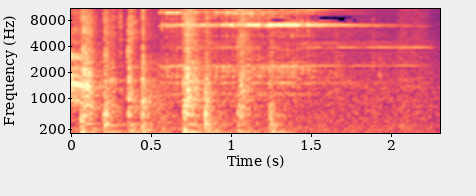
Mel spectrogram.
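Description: Whack a Banker arcade machine: a few last sharp knocks in the first second and a half, and from about half a second in a high, bell-like electronic ringing that fades away by the end.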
